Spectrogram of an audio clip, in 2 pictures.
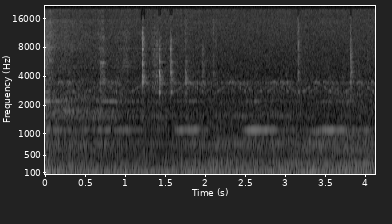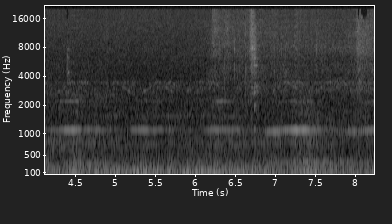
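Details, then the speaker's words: Background squeal from a train yard about 5 blocks away, heard while working on a buggy: railcars with their brakes set are pushed along with the brakes dragging, giving a thin, steady squeal over a low rumble. "squealing you hear in the background is from the train yard. That's, I don't know, about 5 blocks away."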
